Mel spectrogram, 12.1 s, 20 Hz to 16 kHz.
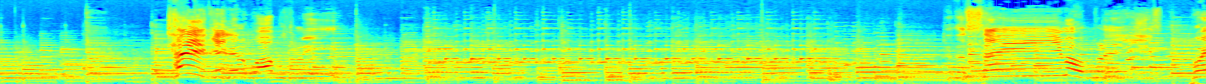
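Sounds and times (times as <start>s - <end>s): blues accompaniment: 0.0s - 12.0s
plucked guitar notes: 0.0s - 12.0s.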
